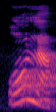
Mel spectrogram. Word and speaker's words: hola: un ejemplo de respuestas aquí dice hola porque H aunque sea mayúscula no se pronuncia en nuestro lenguaje mexicano solamente se pone allí Hola y luego dice aquí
